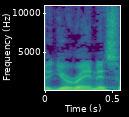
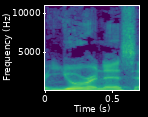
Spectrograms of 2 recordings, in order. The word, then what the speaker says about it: Uranus: Up until now, NASA has never paid too much attention to Uranus, or Uranus, as it's supposed to be pronounced.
